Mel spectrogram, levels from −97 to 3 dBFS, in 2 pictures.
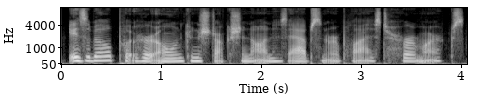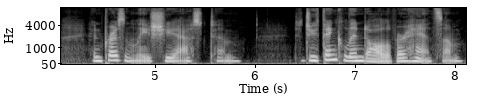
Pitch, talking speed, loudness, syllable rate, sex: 215 Hz, 170 wpm, -19 LUFS, 5.3 syllables/s, female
